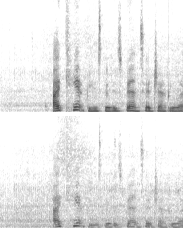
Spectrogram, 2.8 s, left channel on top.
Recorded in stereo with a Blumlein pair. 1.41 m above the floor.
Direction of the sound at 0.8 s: 35° left.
